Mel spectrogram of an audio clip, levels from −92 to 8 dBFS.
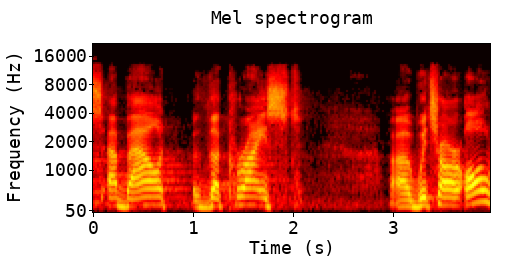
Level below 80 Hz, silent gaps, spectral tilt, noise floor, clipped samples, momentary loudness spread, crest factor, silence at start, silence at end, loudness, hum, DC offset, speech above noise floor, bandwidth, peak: -80 dBFS; none; -3.5 dB/octave; -57 dBFS; under 0.1%; 15 LU; 16 dB; 0 s; 0 s; -21 LUFS; none; under 0.1%; 36 dB; 13 kHz; -6 dBFS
